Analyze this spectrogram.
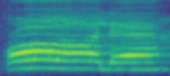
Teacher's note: ഖാഫ് heavy ആക്കിയിട്ട് ഉച്ചരിക്കുക കേട്ടോ. ഇസ്തിഅലാൻ്റെ letter ആണല്ലോ, ഉയർത്തിയിട്ട് ഉച്ചരിക്കുക. നാവിൻ്റെ ബാക്ക് നന്നായിട്ട് മുകളിലേക്ക് പൊക്കി കൊടുക്കുക.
